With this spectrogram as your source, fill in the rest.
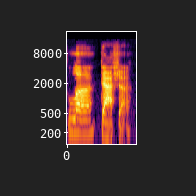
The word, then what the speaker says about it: LaDasha: It's La Dasha, so the dash is like pronounced like dash.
